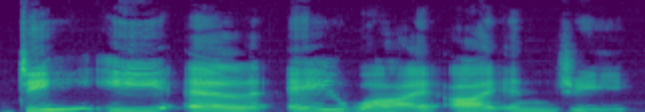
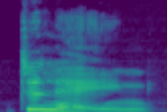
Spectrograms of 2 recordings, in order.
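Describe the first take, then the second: First: D E L A Y I N G said slowly letter by letter; spelled letter by letter. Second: Said in the usual way. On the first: A narrator's reading. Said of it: "spells the word". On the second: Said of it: "spelling the word".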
